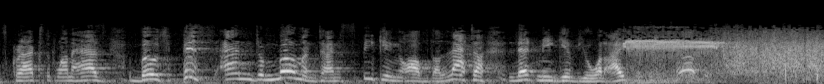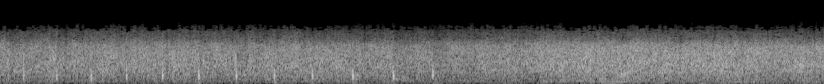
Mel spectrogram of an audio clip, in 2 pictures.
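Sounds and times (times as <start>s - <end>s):
speech: 0.2s - 7.4s
round of applause: 6.2s - 16.4s.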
